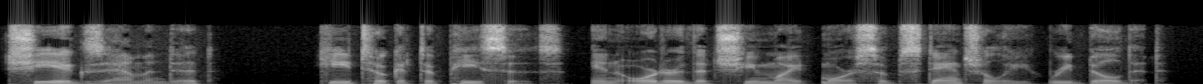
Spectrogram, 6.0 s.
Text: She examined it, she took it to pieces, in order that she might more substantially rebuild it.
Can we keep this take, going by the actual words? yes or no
no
